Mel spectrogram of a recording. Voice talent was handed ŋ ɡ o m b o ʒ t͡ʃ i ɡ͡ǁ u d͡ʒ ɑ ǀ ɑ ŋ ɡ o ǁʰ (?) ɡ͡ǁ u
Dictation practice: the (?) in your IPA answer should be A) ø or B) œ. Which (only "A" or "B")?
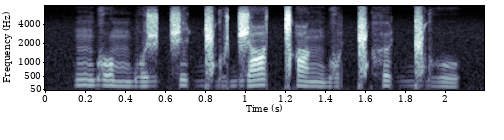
A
